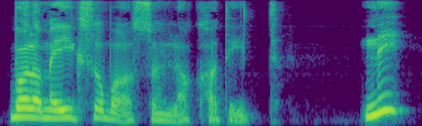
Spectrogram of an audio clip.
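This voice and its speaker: An audiobook reader reading a novel aloud in a lively, expressive way. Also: medium pitch, creaky, dry recording, clean studio sound.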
